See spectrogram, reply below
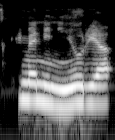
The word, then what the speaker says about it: crimen injuria: It's, it's you can call it it's crimen injuria or crimen, injury.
